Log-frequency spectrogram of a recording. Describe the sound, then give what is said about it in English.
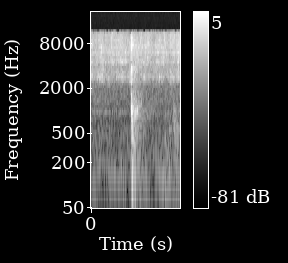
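A steady hiss of water running from a tap while dishes are being washed, broken by one sharp clunk partway through, like a dish knocking in a sink; no voices. “Trust me, nobody else is doing the dishes but me.”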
